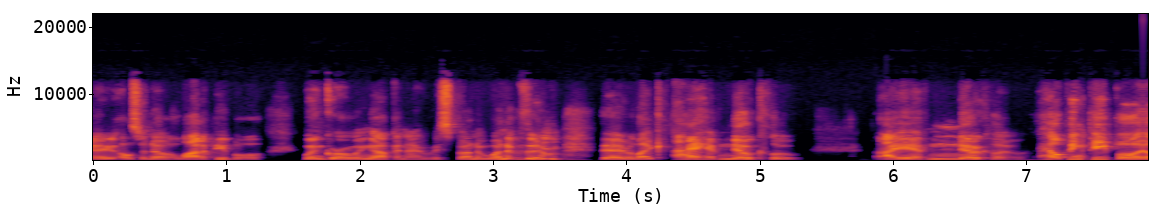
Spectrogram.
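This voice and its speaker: Middle-aged male host, loose and meandering, thinks aloud while asking questions. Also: mid-range voice. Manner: rambling, searching questions with many fillers. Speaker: interviewer, host. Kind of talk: conversational interview.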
